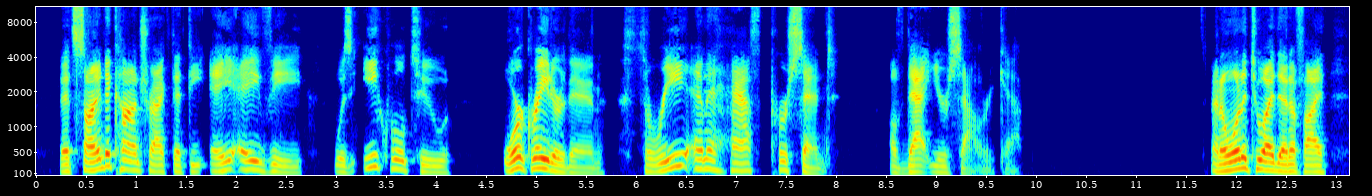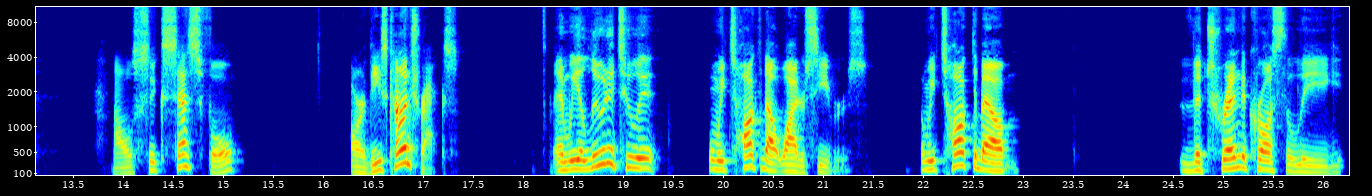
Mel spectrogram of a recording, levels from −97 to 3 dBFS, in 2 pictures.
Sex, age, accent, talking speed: male, 30-49, American, 110 wpm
